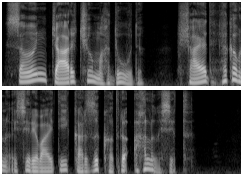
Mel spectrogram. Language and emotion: Kashmiri, sad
